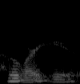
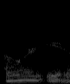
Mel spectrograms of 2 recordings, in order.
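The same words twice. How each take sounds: First: Said in the usual way. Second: "Who are you?" much lower and far softer, almost under the breath; hushed repeat. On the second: Real, not acted. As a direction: murmur "Who are you?" to yourself, low and soft. Medium asking a spirit again.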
